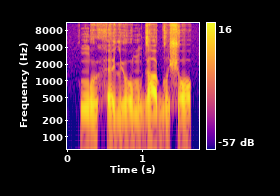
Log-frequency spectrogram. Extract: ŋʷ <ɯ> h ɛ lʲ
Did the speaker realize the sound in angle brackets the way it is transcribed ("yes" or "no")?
yes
